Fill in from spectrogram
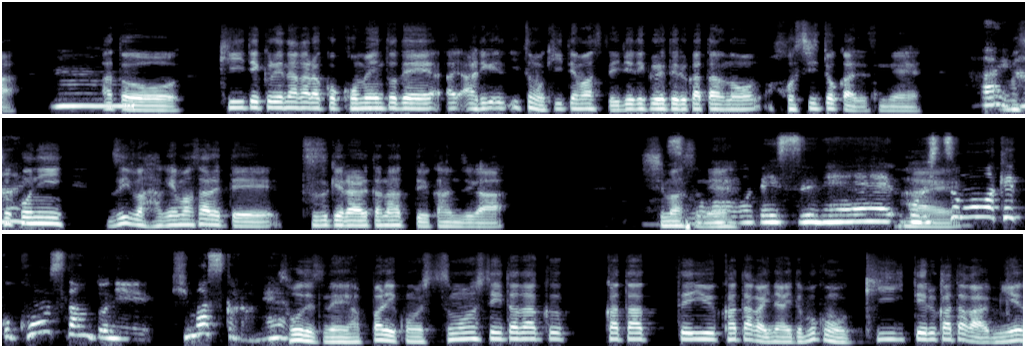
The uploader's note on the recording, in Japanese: オンライン収録のため、通常より音声が劣りますがご了承ください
